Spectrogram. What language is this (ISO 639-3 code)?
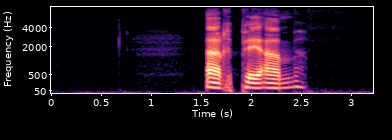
nor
